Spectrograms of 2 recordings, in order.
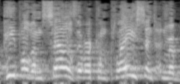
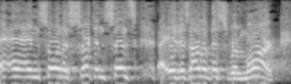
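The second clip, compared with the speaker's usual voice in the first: normal talking voice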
